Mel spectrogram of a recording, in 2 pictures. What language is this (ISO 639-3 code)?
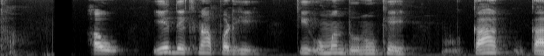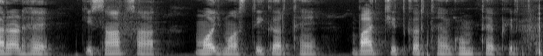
kfp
